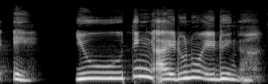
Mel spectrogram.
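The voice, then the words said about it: Put-on stereotyped accent in English. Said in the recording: “You hear the accent? Oh, you stereotype my English, huh?”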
